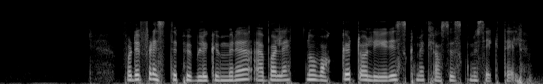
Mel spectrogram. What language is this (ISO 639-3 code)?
nor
